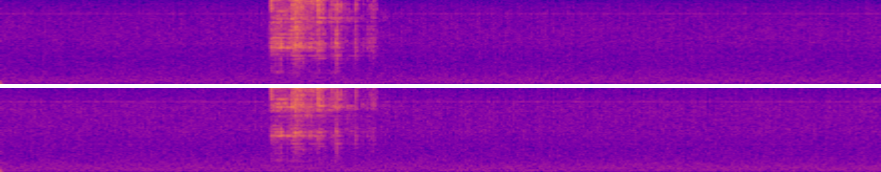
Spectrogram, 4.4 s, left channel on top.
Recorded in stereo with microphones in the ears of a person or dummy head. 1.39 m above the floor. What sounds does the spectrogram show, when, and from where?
1.3 s keys jangling: 20° left (ahead or behind), 0.8 m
